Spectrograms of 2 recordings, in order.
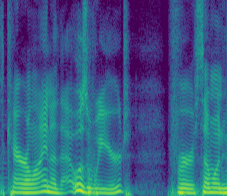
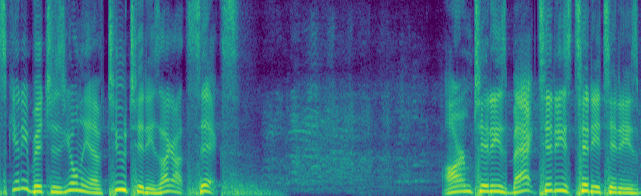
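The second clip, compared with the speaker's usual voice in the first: ordinary talk, nothing marked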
